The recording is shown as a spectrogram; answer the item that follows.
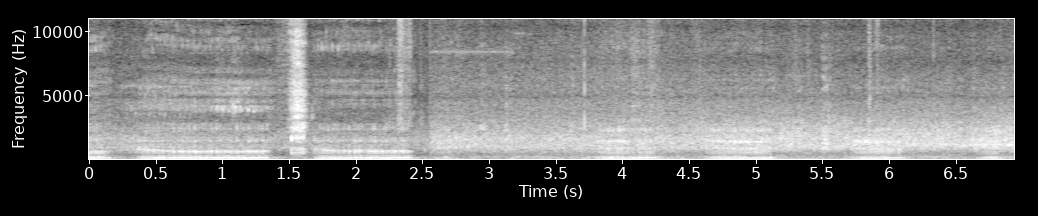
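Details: German Shepherd and Pitbull, two best-friend dogs, in a dominance tussle over a toy; a strong low growl for two seconds, then softer, shorter rumbling growls repeating roughly every second, with a sharp knock and faint background hum.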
